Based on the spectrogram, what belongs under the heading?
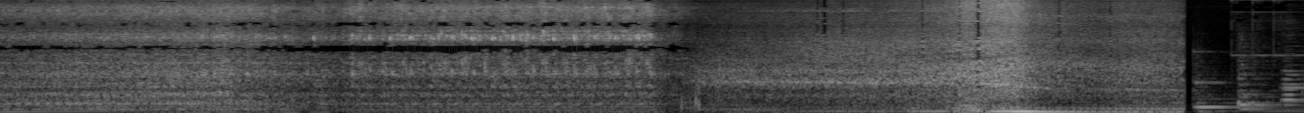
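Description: Vintage California Highway Patrol sedan's engine idling steadily for about five seconds. The car is then heard driving off under acceleration, the engine sound rising to a loud peak, and the sound cuts off suddenly near the end.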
